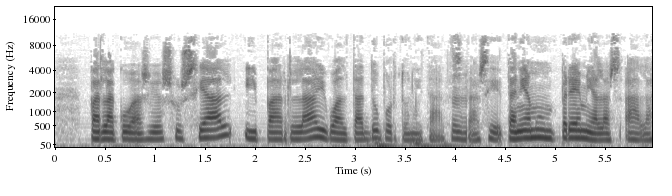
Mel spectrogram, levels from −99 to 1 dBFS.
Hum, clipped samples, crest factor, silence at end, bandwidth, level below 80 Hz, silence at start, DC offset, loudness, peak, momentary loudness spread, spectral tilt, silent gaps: none; under 0.1%; 16 dB; 0 s; 11.5 kHz; -52 dBFS; 0.05 s; under 0.1%; -30 LUFS; -14 dBFS; 9 LU; -5.5 dB/octave; none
